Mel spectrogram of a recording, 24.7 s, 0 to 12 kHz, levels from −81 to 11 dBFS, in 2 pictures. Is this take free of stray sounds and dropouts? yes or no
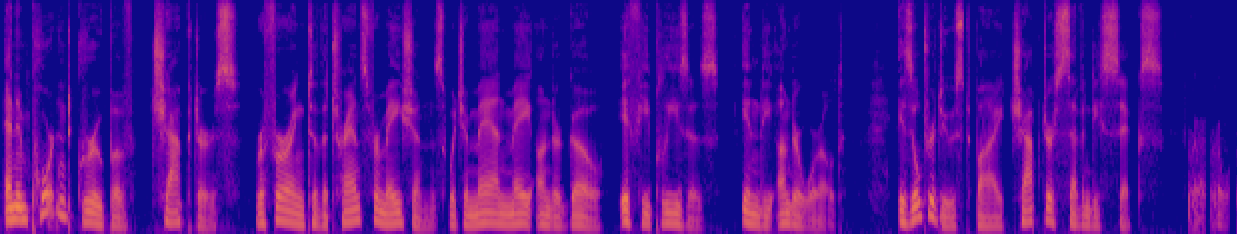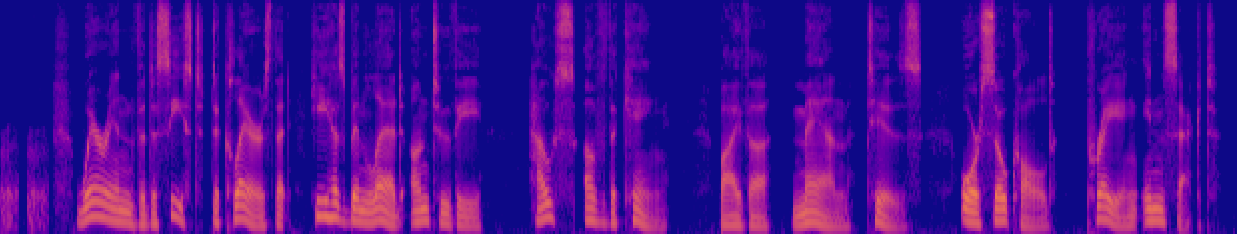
no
